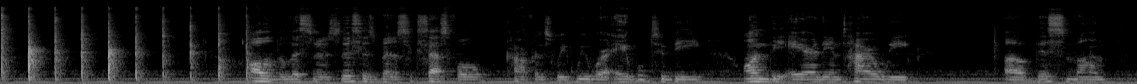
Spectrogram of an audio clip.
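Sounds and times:
single person clapping: 0.0 - 2.8
faint steady low hum: 0.0 - 11.3
speech: 2.5 - 9.2, 10.0 - 11.2.

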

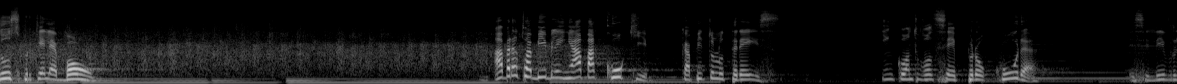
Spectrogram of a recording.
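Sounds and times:
speech: 0.0 - 1.1, 5.0 - 7.8, 8.8 - 10.5, 11.3 - 11.7
audience applauding: 0.0 - 5.8.

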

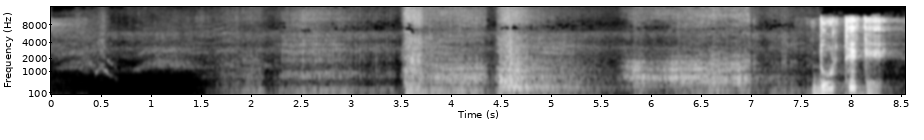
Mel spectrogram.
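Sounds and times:
tiger roaring in the distance at night: 1.5 - 7.7
speech: 7.6 - 8.4.

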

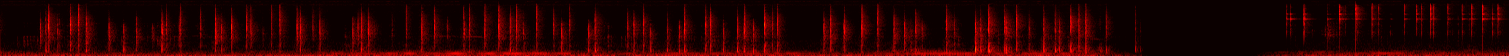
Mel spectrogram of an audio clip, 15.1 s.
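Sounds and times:
rapid irregular tapping: 0.0 - 11.3
thin high ringing tone: 12.8 - 15.0.

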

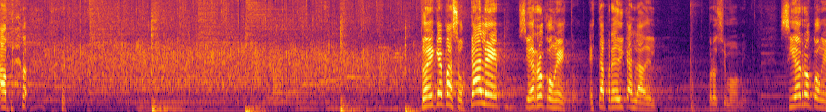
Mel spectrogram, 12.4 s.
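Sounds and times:
speech: 0.0 - 1.1, 6.3 - 9.9, 10.6 - 12.3
large crowd clapping in a wide space: 0.0 - 7.1
deep heavy thumps: 3.7 - 4.0, 6.1 - 6.4.

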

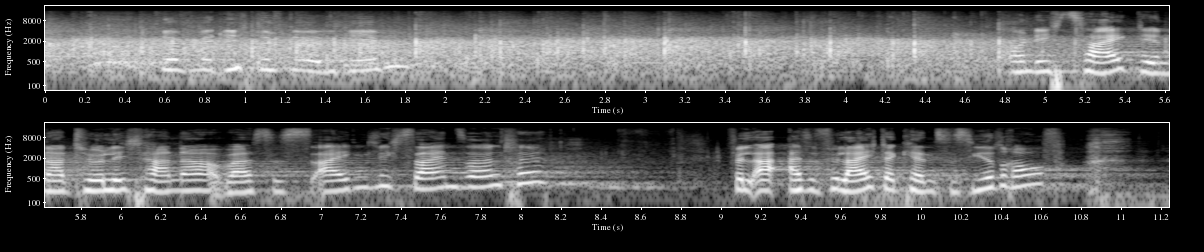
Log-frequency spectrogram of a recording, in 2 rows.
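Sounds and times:
applause: 0.0 - 5.9
speech: 0.6 - 2.2, 4.8 - 8.3, 9.0 - 11.0.

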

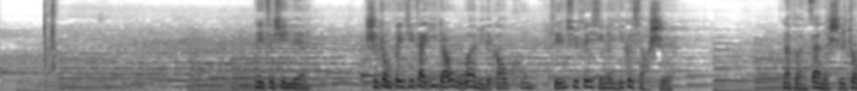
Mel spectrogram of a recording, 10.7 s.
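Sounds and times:
camera shutter taking a group photo: 0.6 - 0.8
speech: 3.2 - 8.5, 9.8 - 10.7.

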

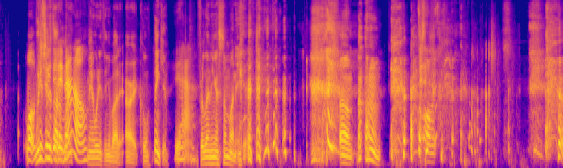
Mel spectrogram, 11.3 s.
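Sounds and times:
speech: 0.5 - 5.4, 6.2 - 8.8, 10.7 - 11.2
laughter: 4.6 - 11.2
person coughing after choking on saliva: 6.4 - 9.7, 10.7 - 11.2
wheezy gasps: 10.6 - 10.9.

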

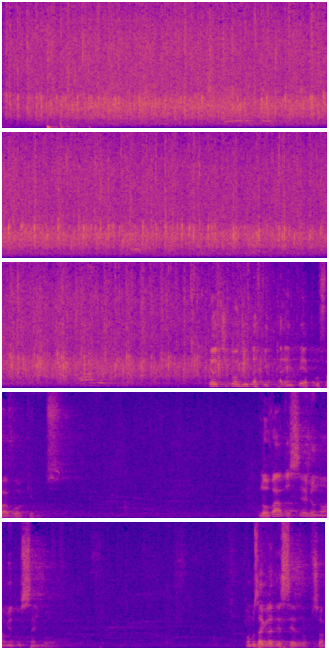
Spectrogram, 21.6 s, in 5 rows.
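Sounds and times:
audience applauding: 0.0 - 12.6
speech: 11.4 - 13.8, 16.4 - 18.2, 20.6 - 21.6.

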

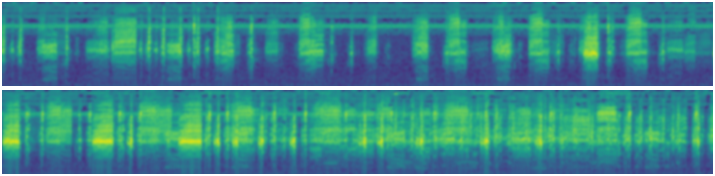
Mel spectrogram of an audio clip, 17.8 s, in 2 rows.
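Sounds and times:
rasping frog croaks: 0.0 - 17.7.

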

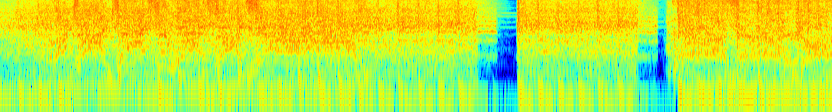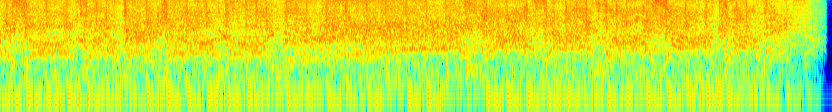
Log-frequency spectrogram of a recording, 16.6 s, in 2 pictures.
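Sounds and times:
heavy distorted song with harsh screamed vocals: 0.0 - 16.6.

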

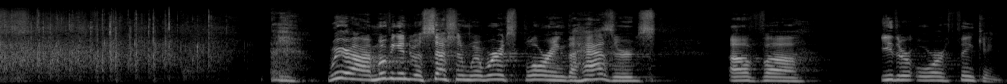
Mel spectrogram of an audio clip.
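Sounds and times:
crowd applauding: 0.0 - 2.6
speech: 2.7 - 6.6, 7.3 - 8.1, 8.8 - 10.0.

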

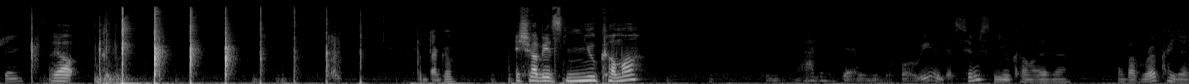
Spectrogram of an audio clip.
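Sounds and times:
speech: 0.0 - 1.3, 4.2 - 6.5, 8.4 - 11.8
hand clapping: 0.3 - 3.8.

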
